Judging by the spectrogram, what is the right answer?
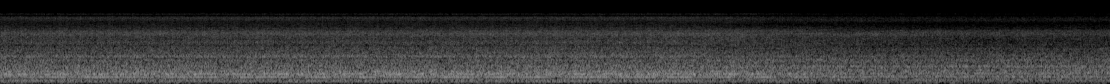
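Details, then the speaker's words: Bachmann Dash 9 model locomotive after motor block repair, at 8 speed steps: steady, even motor hum with soft hiss, no growl or grinding; normal running after repair. "Let's take it up to 8 speed steps. There's 8. Sounds 100% better. Nope, everything's okay down here too. No issue."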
